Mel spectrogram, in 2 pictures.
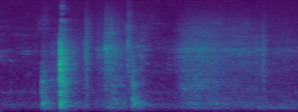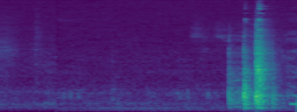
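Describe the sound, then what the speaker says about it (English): Roasted delicata squash scraped out into a bowl with a spoon, heard as several clattering, scraping bursts of utensil against dish, a quieter rustle in between, then another loud cluster of clinks at the end. "I roasted the delicata squash, so I'll just scrape this out into my bowl"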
